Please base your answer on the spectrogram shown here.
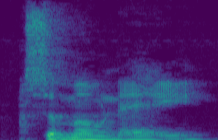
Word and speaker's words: Simone: boy simone uh he or simone excuse me simone is how you pronounce it um he has been on power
